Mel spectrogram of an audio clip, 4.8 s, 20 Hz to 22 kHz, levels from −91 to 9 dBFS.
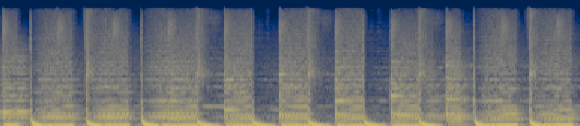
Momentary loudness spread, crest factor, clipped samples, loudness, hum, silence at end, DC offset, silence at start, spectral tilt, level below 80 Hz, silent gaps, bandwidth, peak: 1 LU; 12 dB; under 0.1%; -15 LUFS; none; 0 s; under 0.1%; 0 s; -5.5 dB/octave; -14 dBFS; none; 16.5 kHz; -2 dBFS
